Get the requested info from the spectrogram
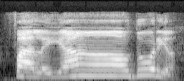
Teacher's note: nun sukun bertemu dengan dho, maka hukumnya adalah ikhfa hakiki, yang mana harus dibaca samar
